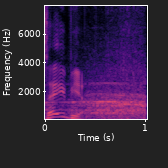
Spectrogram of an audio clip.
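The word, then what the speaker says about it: Xavion: got to be good exactly Xavier but it's pronounced Xavier play action long pass receiver is there Robinson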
